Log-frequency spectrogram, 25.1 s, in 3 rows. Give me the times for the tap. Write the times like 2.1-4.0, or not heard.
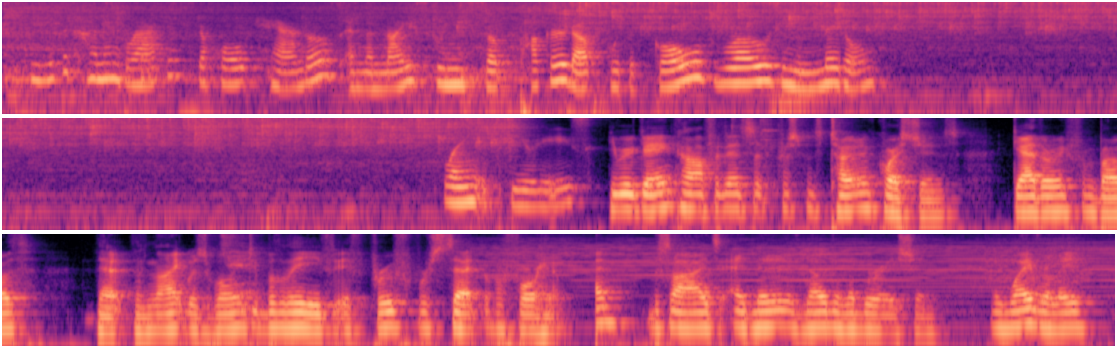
0.0-12.2.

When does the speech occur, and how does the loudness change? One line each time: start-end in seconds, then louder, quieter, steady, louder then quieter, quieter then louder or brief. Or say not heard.
0.1-6.5 louder
11.6-24.9 steady.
